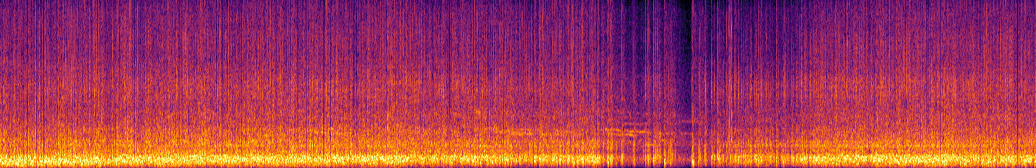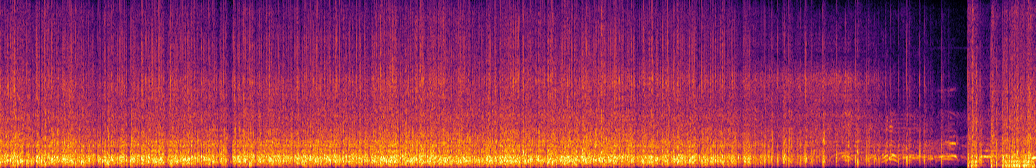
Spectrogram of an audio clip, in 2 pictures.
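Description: Fireworks crackling and popping continuously in a dense, loud mass of noise that briefly drops about ten seconds in and thins out near the end.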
